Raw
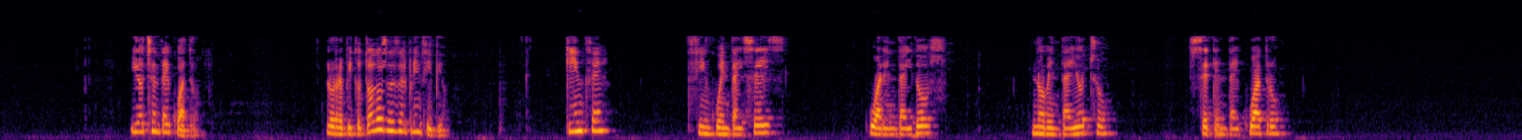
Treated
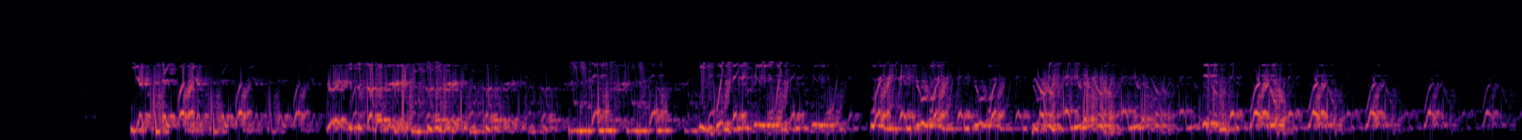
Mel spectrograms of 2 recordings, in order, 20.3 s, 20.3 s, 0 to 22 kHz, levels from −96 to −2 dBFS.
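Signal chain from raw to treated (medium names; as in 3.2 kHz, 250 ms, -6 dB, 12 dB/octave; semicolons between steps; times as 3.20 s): formants replaced by sine waves; thinning echo 772 ms, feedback 63%, high-pass 460 Hz, level -11 dB; reverberation, pre-delay 50 ms, DRR 4 dB; level-controlled noise filter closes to 480 Hz, open at -17.5 dBFS; tilt EQ +3 dB/octave; reverse; compression 10:1, threshold -36 dBFS, peak gain reduction 24 dB; reverse; square tremolo 8.8 Hz, depth 60%, duty 75%; low-pass 1.4 kHz 12 dB/octave; trim +3.5 dB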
